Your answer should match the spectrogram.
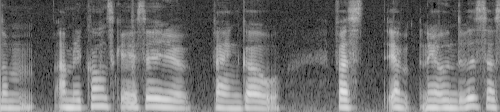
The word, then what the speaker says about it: van Gogh: Ska vi uttala honom så som han uttalas på nederländska? – Ja, vi kan försöka. För det är väl jätteklurigt, eller? – Det är det, men vi kanske kan lära oss ja. Då uttalas han ju van Gogh. Van Gogh.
